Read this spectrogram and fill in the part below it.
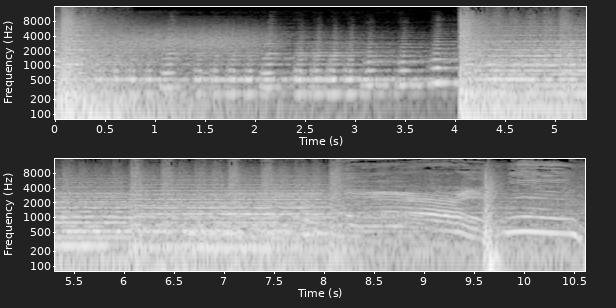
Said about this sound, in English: Merciful heavens! You slammed the Baron's airship down hard!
